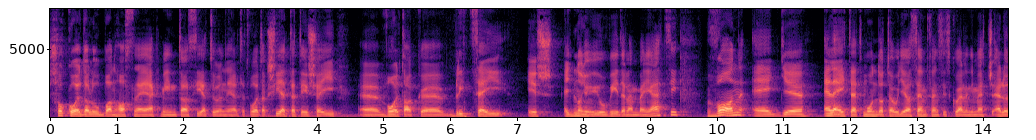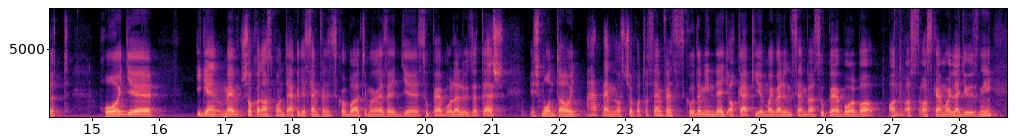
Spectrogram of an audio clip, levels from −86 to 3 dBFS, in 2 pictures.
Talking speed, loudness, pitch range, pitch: 140 wpm, -20 LUFS, 100-115 Hz, 105 Hz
